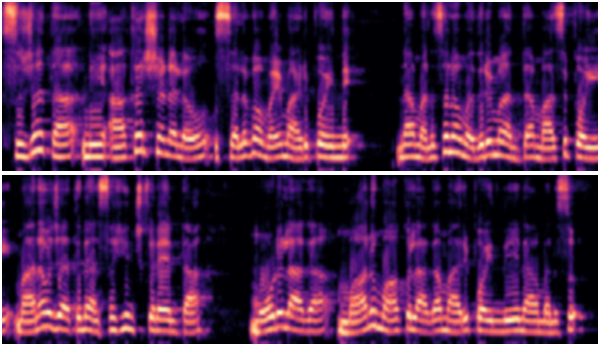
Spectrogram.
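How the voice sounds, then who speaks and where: A woman's voice: mid-range voice, unhurried, dark tone, lightly acted. A woman voicing a grief-stricken young man. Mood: bitter. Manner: anguished, pleading, raised and strained.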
